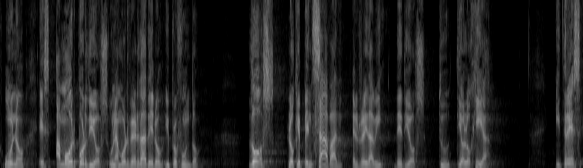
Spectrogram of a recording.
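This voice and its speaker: A man's voice: mid-range voice, pushed and bright. A man preaching a sermon as pastor, earnest and emphatic, his delivery swelling and falling back. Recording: long reverb of a large hall.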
